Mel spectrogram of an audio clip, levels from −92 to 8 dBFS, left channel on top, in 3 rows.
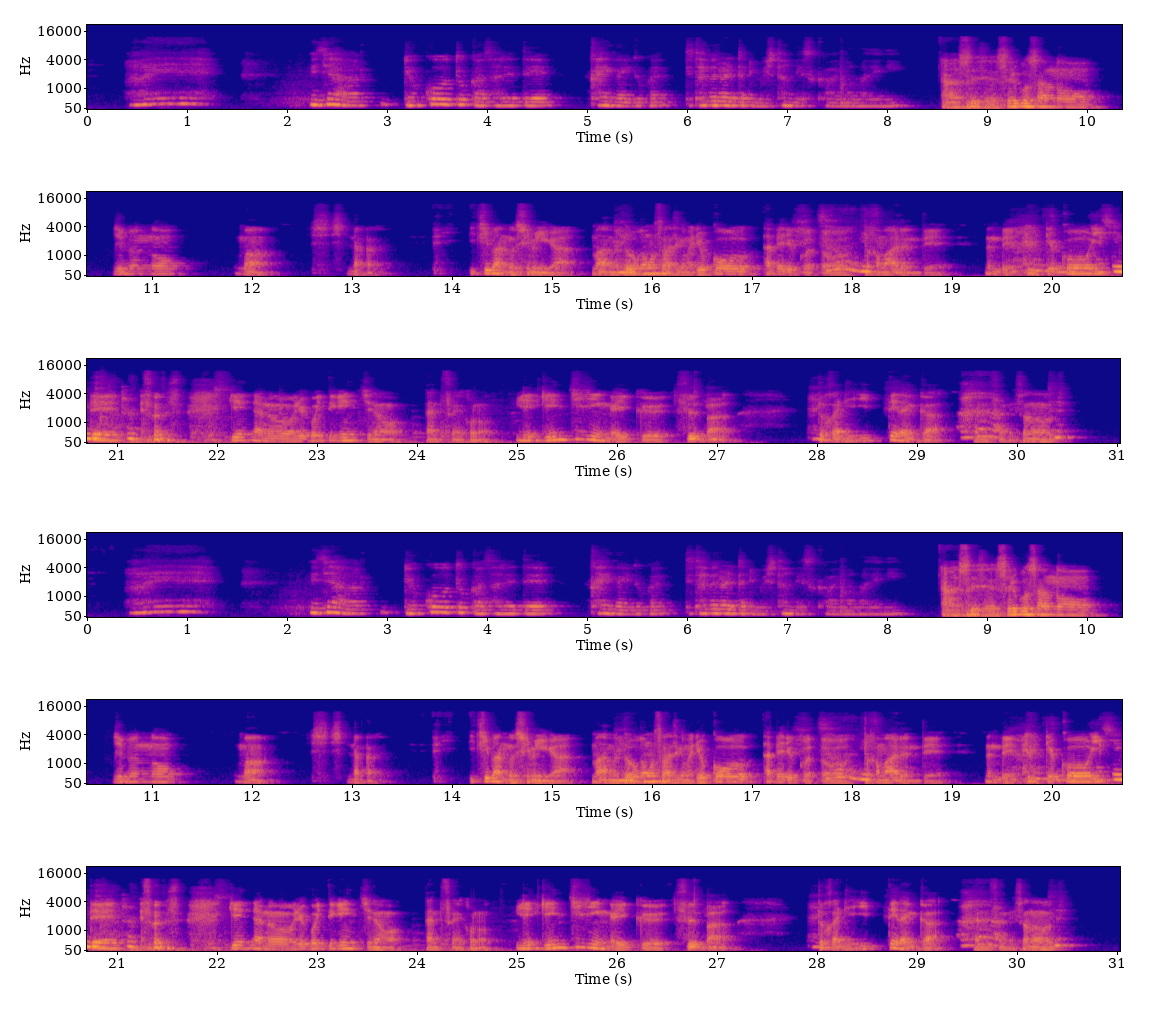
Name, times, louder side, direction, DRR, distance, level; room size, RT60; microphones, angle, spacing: voice 1, 0.4-1.3 2.0-4.6 5.0-5.8 6.1-8.1 15.6-15.8 17.4-18.6 19.5-21.2 22.0-22.1 26.7-27.1 27.9-28.1 29.4-29.9 30.3-30.5, left 1 dB, ahead, -7 dB, 1.1 m, -28 dB
voice 2, 8.5-10.1 10.6-11.2 11.8-12.2 12.6-13.3 13.8-19.0 19.3-23.8 24.1-24.7 25.0-27.1 27.5-27.6 28.0-29.3 29.6-30.4, right 1 dB, 30° right, 6 dB, 0.7 m, -26 dB
sound 1, 19.5-27.4, left 1 dB, 25° left, 1.2 m, -45 dB
5.3 x 3.7 x 2.6 m, 0.40 s
head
